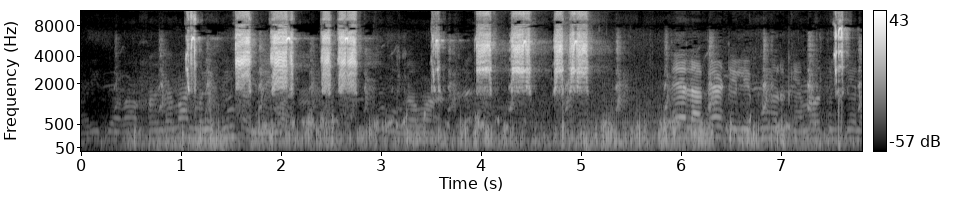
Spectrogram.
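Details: Black francolin (kala teetar) giving harsh, grating bursts of buzzy notes in two phrases of about five notes each, then a lone note near the end, over a low murmur of voices and background noise.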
